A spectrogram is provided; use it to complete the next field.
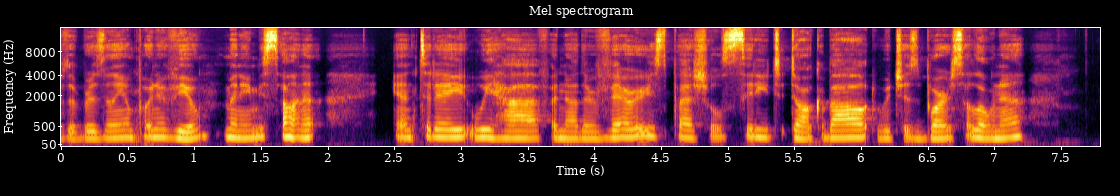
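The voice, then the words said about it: Weak, nearly lost voice. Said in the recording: “as you can obviously hear, my voice is just like non-existent, basically... I've been sick for over a week now... I've been coughing so much”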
